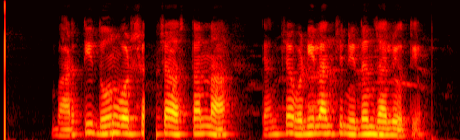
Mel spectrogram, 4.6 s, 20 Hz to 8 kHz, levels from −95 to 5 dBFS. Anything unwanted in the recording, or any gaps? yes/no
yes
